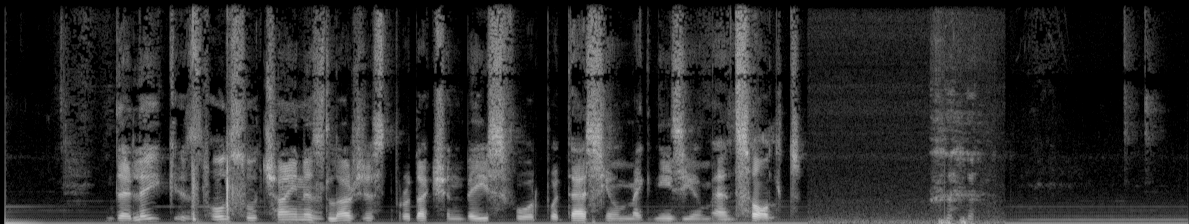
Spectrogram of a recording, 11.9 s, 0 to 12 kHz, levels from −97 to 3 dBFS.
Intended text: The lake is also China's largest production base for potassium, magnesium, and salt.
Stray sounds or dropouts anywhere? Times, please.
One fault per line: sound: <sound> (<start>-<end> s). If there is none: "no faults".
sound: laugh (9.3-10.0 s)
